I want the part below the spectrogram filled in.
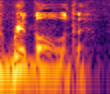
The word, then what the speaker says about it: ribald: Either one is correct. The first choice is Ribald.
